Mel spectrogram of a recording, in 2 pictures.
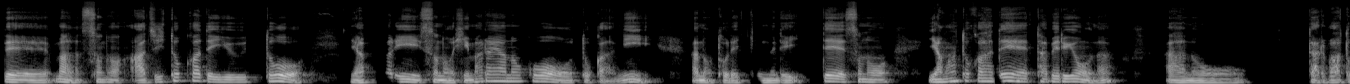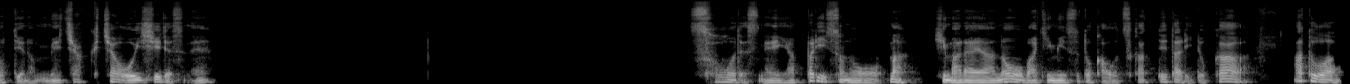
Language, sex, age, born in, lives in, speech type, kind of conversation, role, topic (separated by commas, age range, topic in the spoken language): Japanese, male, 35-39, Japan, Japan, conversation, podcast, guest, 一人旅で食べて忘れられなくなった料理は何ですか?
